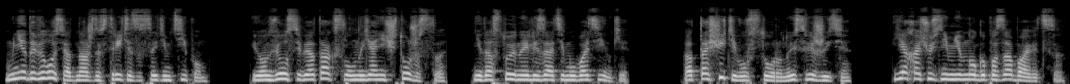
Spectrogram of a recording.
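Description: A woman's voice: mid-range voice, quick pace, mellow, natural voice. A woman reading an audiobook, voicing a cunning male gang leader in a mocking, strained tone raised above her own. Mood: menacing.

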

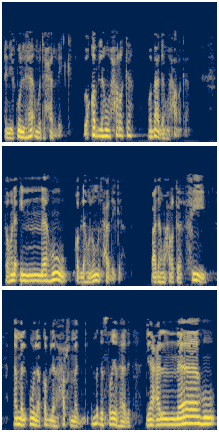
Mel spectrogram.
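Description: Man, Quran recitation teacher, radio lesson, patient step-by-step explaining, husky, muffled lo-fi audio. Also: medium pitch, animated, fast. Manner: explains step by step and drags out sounds to demonstrate.

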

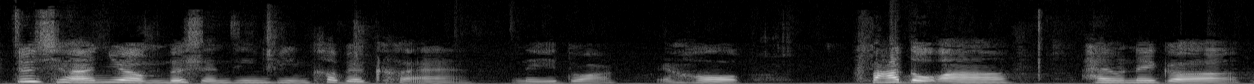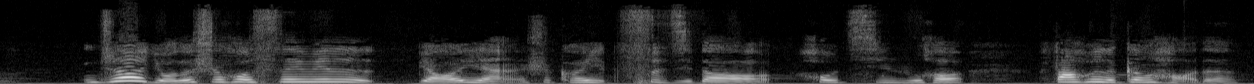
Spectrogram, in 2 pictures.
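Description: A woman who edits sound for audio drama post-production chats casually and playfully, thinking aloud. She has a fairly high-pitched voice at normal speed, and the audio quality is poor.

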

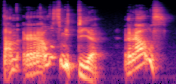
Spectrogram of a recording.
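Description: A man's voice: medium pitch, lively intonation, slow pace. A man voicing a pushy, scheming male guest who talks brusquely and insistently.

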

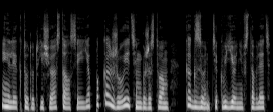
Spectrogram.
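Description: A woman voicing a teasing, gruff young husband in an audiobook, lightly acted. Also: on the low side, normal speed, warm tone, dry recording, clean studio sound, lightly acted. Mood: joking. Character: grumbling joking young husband, a man.

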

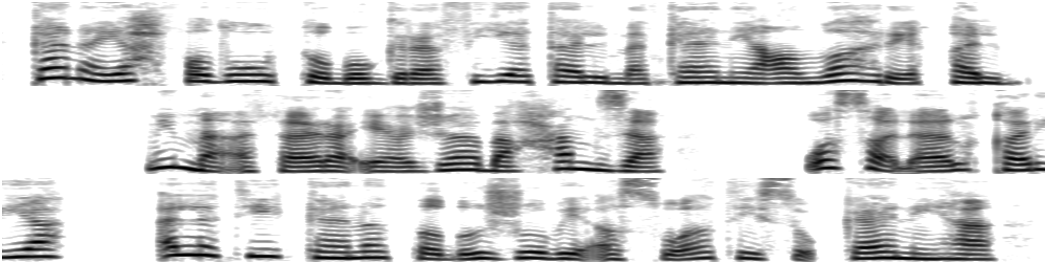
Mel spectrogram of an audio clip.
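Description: A woman narrating an audiobook in a calm, measured way. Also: mid-range voice, no room sound, studio quality.

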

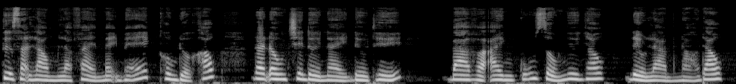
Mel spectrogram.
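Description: Woman reading a sad love story, mellow dark voice, long hall reverb. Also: mid-range voice, moderate pace. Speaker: story narrator. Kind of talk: scripted narration of a romance story.

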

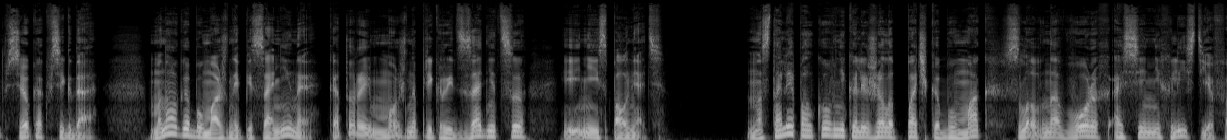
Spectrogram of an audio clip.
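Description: A male audiobook narrator with a low voice and animated, swinging intonation. He tells the story expressively in scripted narration. The recording is dry, with no room sound. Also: no room sound.

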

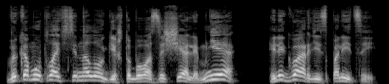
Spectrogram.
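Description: A man voicing an angry young male hero who shouts down a hostile crowd with sarcasm. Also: on the high side, very animated, fast talker, no echo, clean studio sound, voice pushed up. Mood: furious.

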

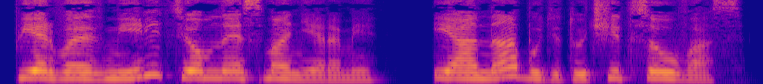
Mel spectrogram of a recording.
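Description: A man's voice: sits high, a little fast, no room sound, close to an everyday voice. A woman reader voicing a cocky, smug young male noble mage, with an ironic, self-assured manner, recorded dry and close. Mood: smug confident.

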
